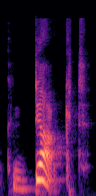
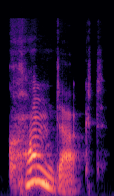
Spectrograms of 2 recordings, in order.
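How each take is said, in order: First: The stress is on the second syllable. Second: The stress is on the first syllable. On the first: It is a verb meaning to direct. "if we put the stress on the second syllable" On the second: It is a noun meaning behavior. "when we stress the first syllable"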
